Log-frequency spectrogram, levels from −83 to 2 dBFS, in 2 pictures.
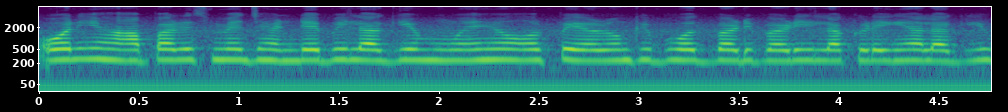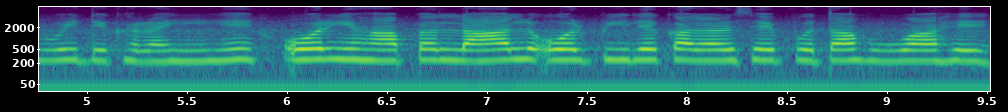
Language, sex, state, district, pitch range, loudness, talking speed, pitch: Kumaoni, female, Uttarakhand, Uttarkashi, 235-250 Hz, -18 LUFS, 195 wpm, 240 Hz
